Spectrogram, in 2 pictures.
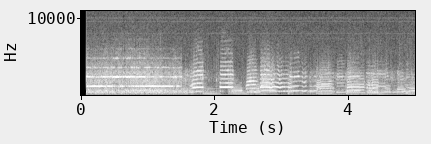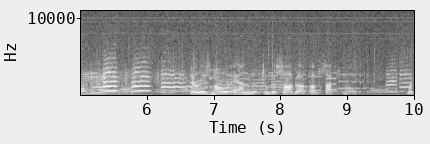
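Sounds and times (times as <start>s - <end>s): running train rumble: 0.1s - 7.7s
brass band jazz: 0.2s - 7.8s, 8.8s - 10.0s
train horn: 0.9s - 6.6s.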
